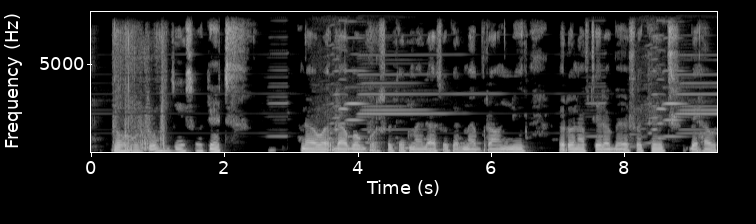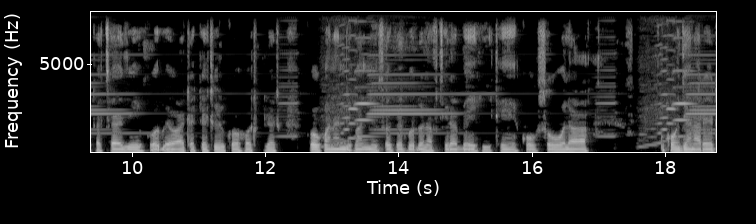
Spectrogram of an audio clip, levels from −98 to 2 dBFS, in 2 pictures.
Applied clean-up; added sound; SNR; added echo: classical method log-MMSE.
